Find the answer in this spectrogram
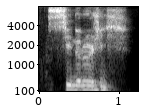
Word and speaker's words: Synology: dit synologie. Comme ça, non synologie, synologie. Ok, très bien. Donc on prononce pas à l'anglaise, on prononce vraiment à la française et on ne met pas de D.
